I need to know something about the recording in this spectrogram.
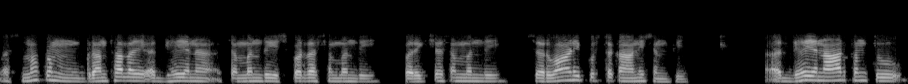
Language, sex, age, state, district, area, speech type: Sanskrit, male, 18-30, Manipur, Kangpokpi, rural, conversation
